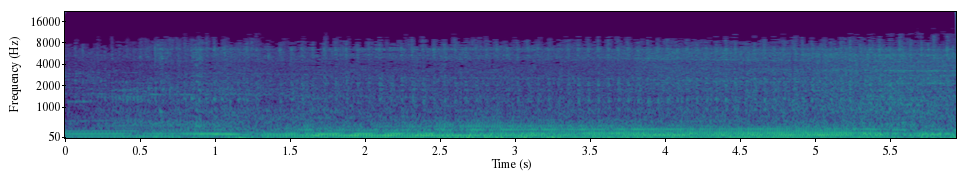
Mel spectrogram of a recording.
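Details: Freshly built racecar engine, no tune, after 600 miles: uneven revving with a dull repeated knock under the exhaust note, about four per second; rod knock, still drivable home.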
